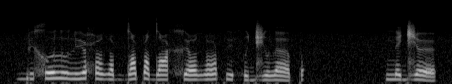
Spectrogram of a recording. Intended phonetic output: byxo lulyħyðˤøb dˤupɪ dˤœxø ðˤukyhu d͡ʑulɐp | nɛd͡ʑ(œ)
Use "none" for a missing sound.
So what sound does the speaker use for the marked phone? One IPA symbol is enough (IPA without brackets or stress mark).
œ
